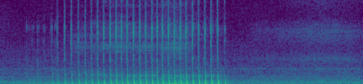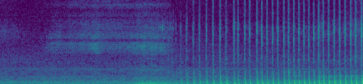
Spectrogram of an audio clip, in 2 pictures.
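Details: Two loud, rattling snores with rapid fluttering vibration, separated by a quiet pause with a brief snort, from a sleeping English Bulldog: snoring.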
